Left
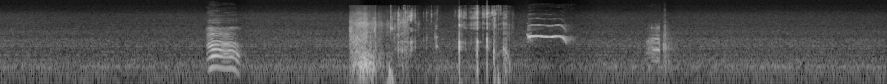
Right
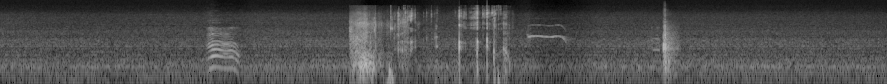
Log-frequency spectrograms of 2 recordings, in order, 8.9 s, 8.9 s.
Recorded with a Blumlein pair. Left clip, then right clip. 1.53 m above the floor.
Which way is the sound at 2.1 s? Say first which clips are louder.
Left 9 dB; 25° left.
